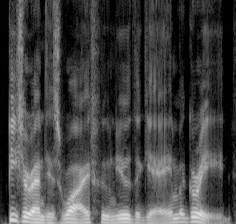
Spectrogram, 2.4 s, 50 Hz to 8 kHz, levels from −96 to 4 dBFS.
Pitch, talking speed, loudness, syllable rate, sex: 115 Hz, 230 wpm, -17 LUFS, 5.1 syllables/s, male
